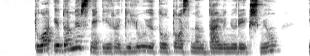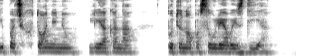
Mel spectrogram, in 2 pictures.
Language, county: Lithuanian, Šiauliai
